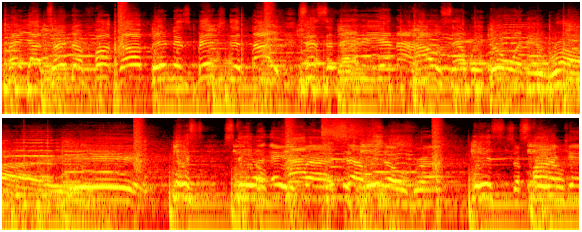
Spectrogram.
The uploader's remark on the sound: Recorded live at the Taft Theater. They said Cincinnati would be nasty!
